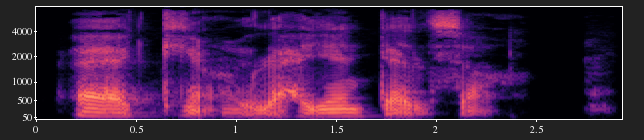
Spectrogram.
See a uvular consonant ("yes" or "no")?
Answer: yes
